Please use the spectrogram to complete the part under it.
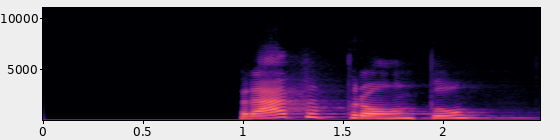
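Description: A woman speaks with animation into a clip-on microphone.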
